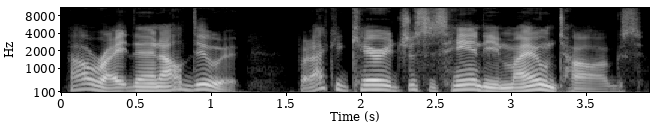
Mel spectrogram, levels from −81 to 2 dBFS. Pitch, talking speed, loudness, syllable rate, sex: 150 Hz, 275 wpm, -18 LUFS, 5.8 syllables/s, male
